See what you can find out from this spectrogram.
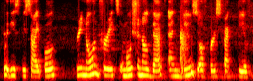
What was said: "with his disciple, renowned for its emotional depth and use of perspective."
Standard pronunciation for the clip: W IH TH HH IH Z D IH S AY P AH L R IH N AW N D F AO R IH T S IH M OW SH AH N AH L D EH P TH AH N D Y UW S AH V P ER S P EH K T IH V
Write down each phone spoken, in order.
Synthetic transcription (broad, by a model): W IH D HH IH S D IH S AY P AH L R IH N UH N D F AO R IH T S IH M OW SH AH N AH L D EH TH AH N D Y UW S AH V P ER S P EH K T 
